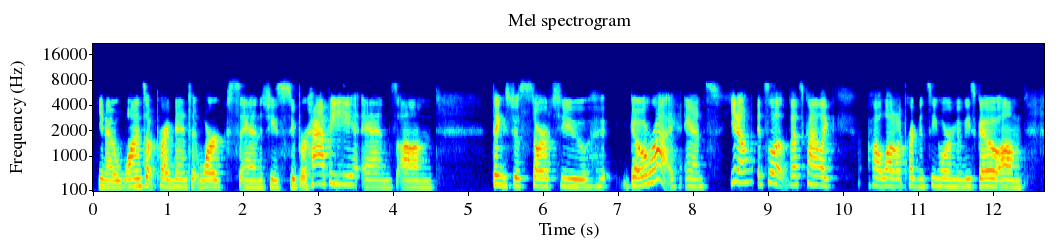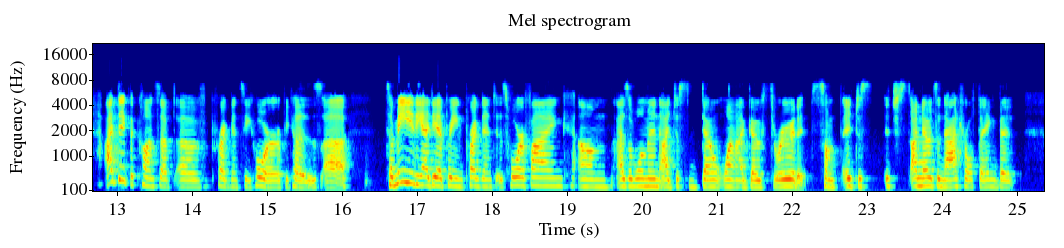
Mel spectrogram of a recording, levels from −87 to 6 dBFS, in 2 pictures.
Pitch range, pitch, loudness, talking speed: 190-225 Hz, 200 Hz, -22 LUFS, 185 wpm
